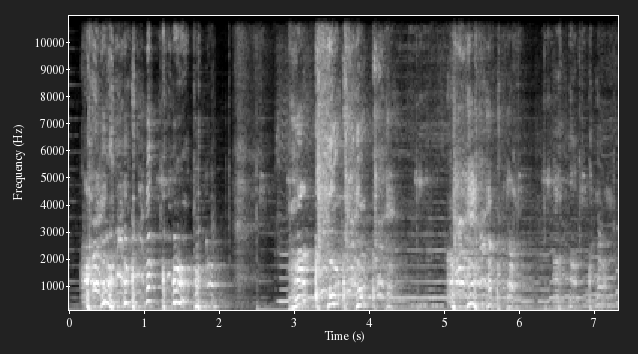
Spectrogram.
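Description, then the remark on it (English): King Dasharatha coughs in repeated harsh bursts echoing through the palace halls, three clustered fits spaced a couple of seconds apart, loud, with a low steady drone underneath. “Night after night, Rama would hear his father's coughs echoing through the halls.”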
